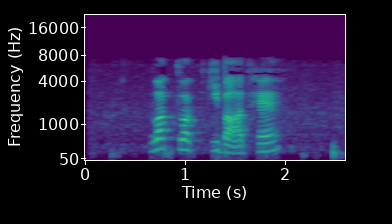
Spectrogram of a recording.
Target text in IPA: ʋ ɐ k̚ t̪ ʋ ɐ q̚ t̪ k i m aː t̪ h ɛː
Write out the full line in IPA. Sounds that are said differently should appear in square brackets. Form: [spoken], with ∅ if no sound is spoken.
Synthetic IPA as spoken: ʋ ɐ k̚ t̪ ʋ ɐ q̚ t̪ k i [b] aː t̪ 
